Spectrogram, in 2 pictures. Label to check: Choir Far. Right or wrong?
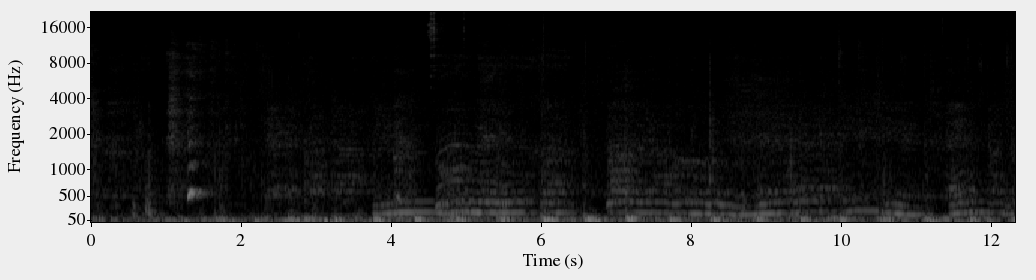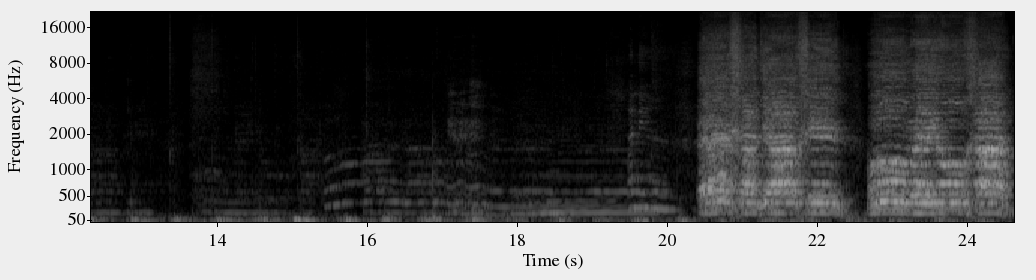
Right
